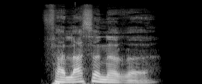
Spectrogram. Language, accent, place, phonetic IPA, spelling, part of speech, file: German, Germany, Berlin, [fɛɐ̯ˈlasənəʁə], verlassenere, adjective, De-verlassenere.ogg
- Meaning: inflection of verlassen: 1. strong/mixed nominative/accusative feminine singular comparative degree 2. strong nominative/accusative plural comparative degree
